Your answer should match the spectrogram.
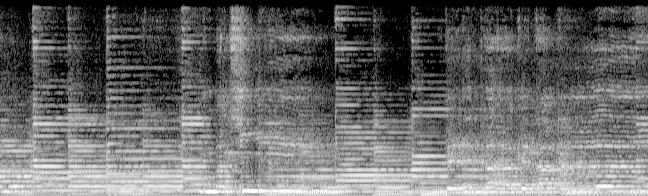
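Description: A live acoustic band playing a song, with acoustic guitars, banjo and electric bass under sung vocals.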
